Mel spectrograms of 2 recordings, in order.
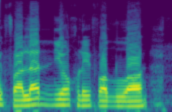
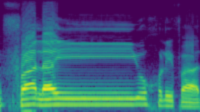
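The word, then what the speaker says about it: فَلَنْ يُخْلِفَ: idgham artinya memasukkan maka cara membacanya bukan lagi falan yuk yuklifallah tapi menjadi falay yukhlifa diganti suara nunnya menjadi suara ya.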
